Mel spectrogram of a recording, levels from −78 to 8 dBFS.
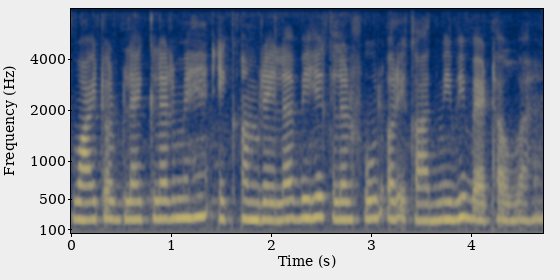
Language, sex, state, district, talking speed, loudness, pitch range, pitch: Hindi, female, Bihar, Katihar, 230 wpm, -16 LUFS, 230-245 Hz, 235 Hz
